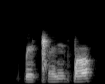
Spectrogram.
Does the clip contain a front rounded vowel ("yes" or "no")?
no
